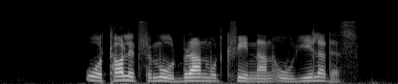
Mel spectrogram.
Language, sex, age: Swedish, male, 38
